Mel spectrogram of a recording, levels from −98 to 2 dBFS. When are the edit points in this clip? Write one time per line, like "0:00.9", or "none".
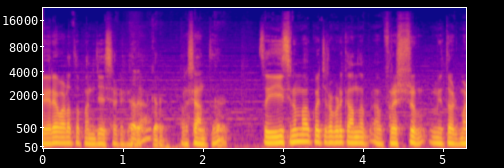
none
